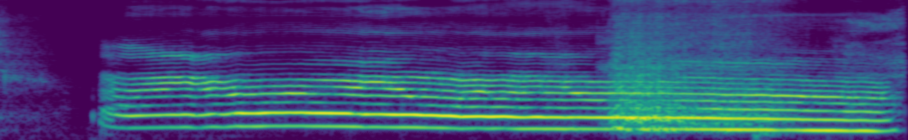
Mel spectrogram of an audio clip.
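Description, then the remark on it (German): A person imitates a cat's insistent begging whine, the noise the cat makes when the cupboard is opened: one long, loud, nasal wail held steady for about four seconds, turning slightly breathy toward the end. “Und dann stellt sie sich immer vor ein und macht ungefähr das.”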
